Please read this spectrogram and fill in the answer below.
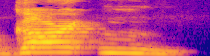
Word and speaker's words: garden: it's fine that but we usually make the D the letter D silent so garden garden okay uh ballroom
